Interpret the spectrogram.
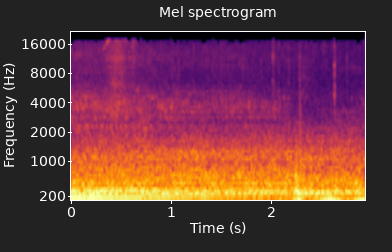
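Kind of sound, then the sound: vehicle, car engine running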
